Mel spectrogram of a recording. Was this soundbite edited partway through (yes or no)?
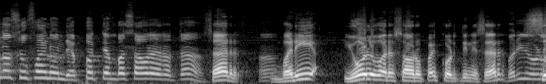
no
